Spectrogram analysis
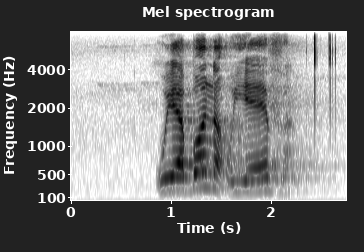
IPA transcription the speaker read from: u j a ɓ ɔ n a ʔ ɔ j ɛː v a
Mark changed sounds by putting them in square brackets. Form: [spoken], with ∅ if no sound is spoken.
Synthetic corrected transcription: u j a ɓ ɔ n a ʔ [u] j ɛː v a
